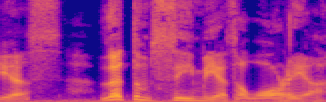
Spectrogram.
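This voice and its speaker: Someone uses a put-on character voice with a raspy sound. The pace is moderate. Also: man. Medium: game stream.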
